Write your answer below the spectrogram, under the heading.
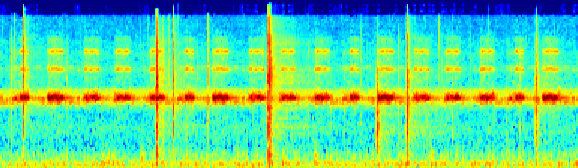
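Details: Crickets chirping at night beside a campfire: a high, bright pulsed trill in short bursts about twice a second, steady throughout, with sharp crackles and pops from the fire scattered between.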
